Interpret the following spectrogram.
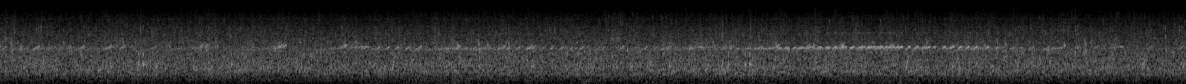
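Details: Scattered short chirps, then a louder quick trill around eight to ten seconds from Kajika frogs in a clear stream, their sweet steady-pitched voice set against constant gurgling water.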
